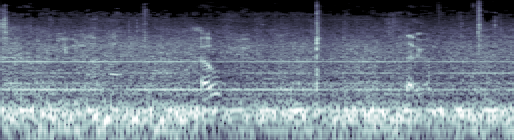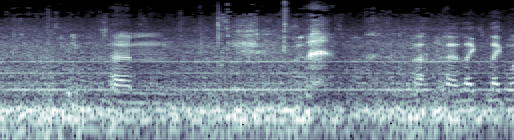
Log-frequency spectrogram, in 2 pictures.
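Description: Airliner cabin noise: a steady low rumble with a constant hum of several tones from the aircraft's engines and air system, with faint passenger voices now and then.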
